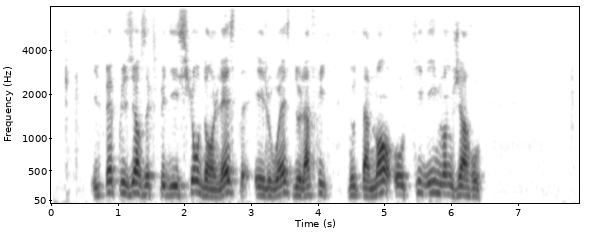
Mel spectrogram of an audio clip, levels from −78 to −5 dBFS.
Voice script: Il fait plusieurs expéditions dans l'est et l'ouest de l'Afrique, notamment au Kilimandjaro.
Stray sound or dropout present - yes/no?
no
